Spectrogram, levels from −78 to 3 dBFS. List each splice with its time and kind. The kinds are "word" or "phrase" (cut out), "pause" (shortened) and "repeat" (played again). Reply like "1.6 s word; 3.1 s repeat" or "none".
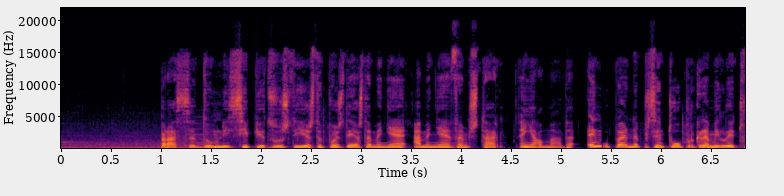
2.1 s word; 2.8 s phrase; 5.4 s word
